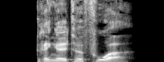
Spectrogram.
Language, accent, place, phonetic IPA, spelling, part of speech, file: German, Germany, Berlin, [ˌdʁɛŋl̩tə ˈfoːɐ̯], drängelte vor, verb, De-drängelte vor.ogg
- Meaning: inflection of vordrängeln: 1. first/third-person singular preterite 2. first/third-person singular subjunctive II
